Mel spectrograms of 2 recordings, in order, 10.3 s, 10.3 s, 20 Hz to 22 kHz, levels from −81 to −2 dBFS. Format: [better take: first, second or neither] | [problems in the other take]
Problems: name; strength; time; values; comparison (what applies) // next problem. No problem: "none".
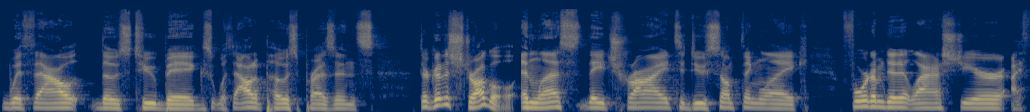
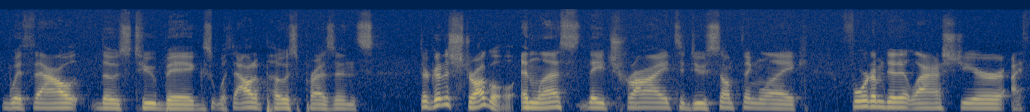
first | hiss; faint; throughout; 20 dB below the speech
